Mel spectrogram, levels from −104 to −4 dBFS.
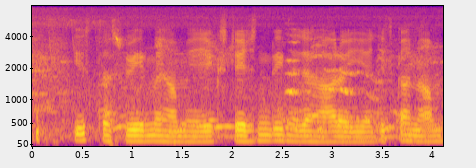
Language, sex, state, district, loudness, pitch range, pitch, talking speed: Hindi, male, Chandigarh, Chandigarh, -17 LUFS, 110-120 Hz, 115 Hz, 175 wpm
